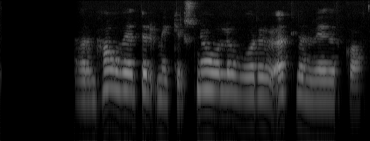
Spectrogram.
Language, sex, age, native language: Icelandic, female, 18-19, Icelandic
